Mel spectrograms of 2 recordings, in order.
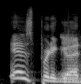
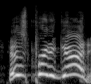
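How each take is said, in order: First: It sounds lukewarm and unimpressed. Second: It sounds warm and genuinely pleased. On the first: It was mediocre. "Is like a three or four" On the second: It was quite good. "It's like a seven or eight"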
